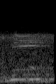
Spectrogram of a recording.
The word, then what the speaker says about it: busy: Then the word busy, as we pronounce it, busy. So you find out that the letter U here sounds as E, and the letter Y here sounds as E. Then the word bead.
